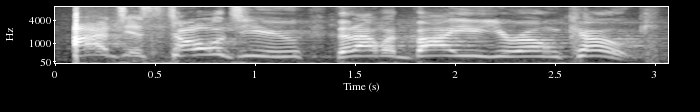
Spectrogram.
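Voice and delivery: loud, high exasperated retort. Retold or imitated. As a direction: snap back, fed up. Annoyed reply to partner.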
